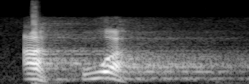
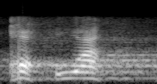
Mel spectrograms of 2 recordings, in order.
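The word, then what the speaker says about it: قهوة: Masa qaf dibacanya alif, Pak? Ahwah. Jauh nggak qaf dari qaf jadi ke alif? Kalau qaf ke goin masih mendekati makhraj. Qahwah, gohwah.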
